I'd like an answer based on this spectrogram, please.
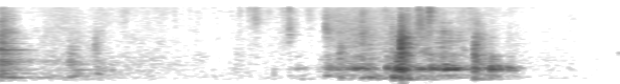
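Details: Two pet ferrets, white Benny and sable Harry, wrestling and playing in a tub after a bath. A brief clucking, tonal chatter rises around the second second, over soft patter and scrabbling in a small indoor room.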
